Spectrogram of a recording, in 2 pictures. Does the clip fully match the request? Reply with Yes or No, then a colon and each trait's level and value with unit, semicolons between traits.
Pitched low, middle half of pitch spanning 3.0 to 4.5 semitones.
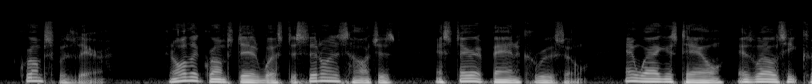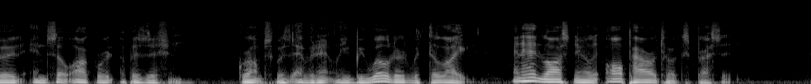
No: very low, 95 Hz; average, 5.3 semitones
